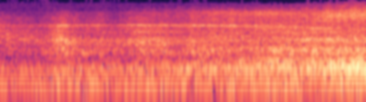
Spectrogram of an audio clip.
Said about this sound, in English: And, one second, there's a plane flying over my head.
